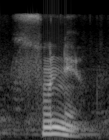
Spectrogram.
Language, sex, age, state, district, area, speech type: Hindi, male, 30-45, Bihar, Muzaffarpur, rural, read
